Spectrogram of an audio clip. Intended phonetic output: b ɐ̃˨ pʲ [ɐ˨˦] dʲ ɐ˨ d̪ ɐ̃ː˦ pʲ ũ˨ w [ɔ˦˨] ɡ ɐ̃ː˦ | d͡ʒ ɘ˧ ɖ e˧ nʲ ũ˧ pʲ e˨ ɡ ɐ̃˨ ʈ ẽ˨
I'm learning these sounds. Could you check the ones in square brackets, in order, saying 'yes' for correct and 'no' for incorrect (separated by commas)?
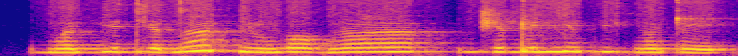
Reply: no, yes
